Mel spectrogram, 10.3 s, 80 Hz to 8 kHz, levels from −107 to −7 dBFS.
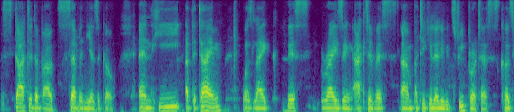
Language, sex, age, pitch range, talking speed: English, male, 20-39, 95-110 Hz, 120 wpm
